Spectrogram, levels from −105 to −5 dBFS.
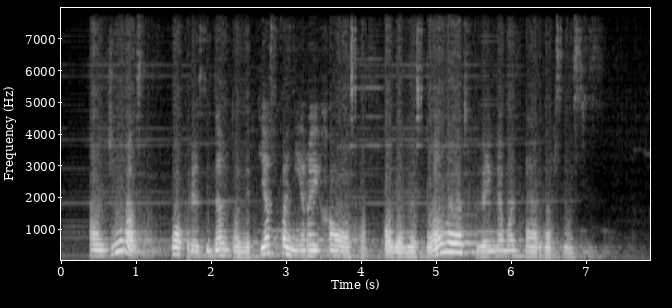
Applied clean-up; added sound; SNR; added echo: neural separator model SepFormer DNS4.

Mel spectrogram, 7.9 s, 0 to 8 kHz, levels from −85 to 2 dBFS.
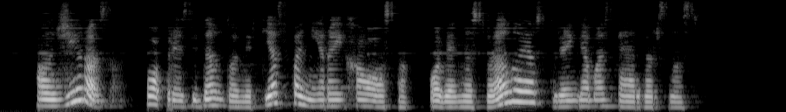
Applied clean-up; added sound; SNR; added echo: neural mask model DeepFilterNet 3.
